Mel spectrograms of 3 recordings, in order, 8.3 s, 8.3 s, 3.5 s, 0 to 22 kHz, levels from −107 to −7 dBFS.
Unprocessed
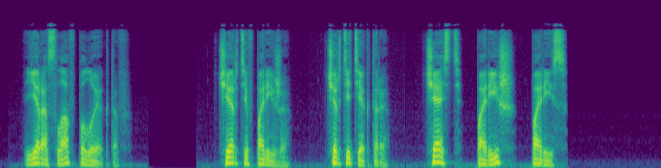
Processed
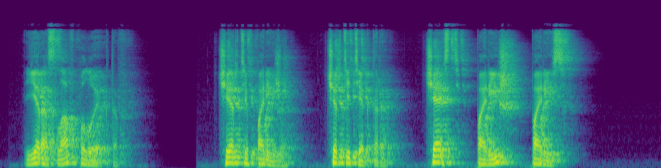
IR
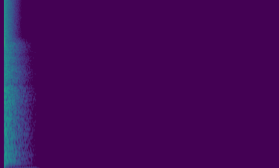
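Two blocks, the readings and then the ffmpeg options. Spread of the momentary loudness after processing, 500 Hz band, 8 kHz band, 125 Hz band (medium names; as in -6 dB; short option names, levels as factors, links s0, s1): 13 LU, +0.5 dB, +0.5 dB, +0.5 dB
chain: -filter_complex "[0:a]asplit=2[s0][s1];[1:a]atrim=start_sample=2205,highshelf=f=8600:g=-10,adelay=73[s2];[s1][s2]afir=irnorm=-1:irlink=0,volume=0.631[s3];[s0][s3]amix=inputs=2:normalize=0"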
